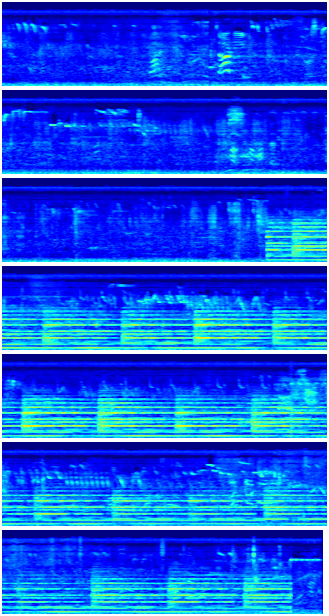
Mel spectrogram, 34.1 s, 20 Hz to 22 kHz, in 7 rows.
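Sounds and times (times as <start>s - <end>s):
church bells pealing: 13.8s - 33.7s.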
